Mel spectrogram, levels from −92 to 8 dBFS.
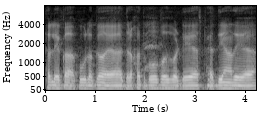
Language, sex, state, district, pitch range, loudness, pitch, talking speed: Punjabi, male, Punjab, Kapurthala, 95-100 Hz, -17 LUFS, 100 Hz, 155 wpm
